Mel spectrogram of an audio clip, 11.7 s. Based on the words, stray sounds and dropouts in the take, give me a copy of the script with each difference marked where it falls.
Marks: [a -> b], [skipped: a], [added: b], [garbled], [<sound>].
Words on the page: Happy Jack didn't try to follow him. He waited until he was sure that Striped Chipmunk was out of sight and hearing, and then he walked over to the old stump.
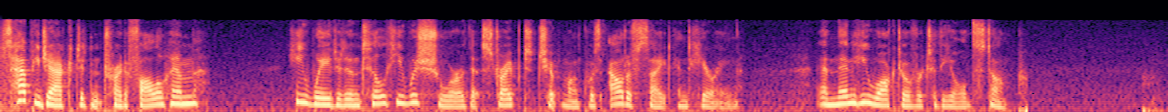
Happy Jack didn't try to follow him. He waited until he was sure that Striped Chipmunk was out of sight and hearing, and then he walked over to the old stump.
